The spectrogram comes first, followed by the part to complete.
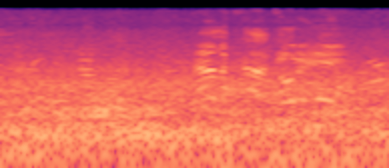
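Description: Outdoor crowd sound at a youth football game: distant high-pitched voices call out briefly about a second in, over a steady low rumble.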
